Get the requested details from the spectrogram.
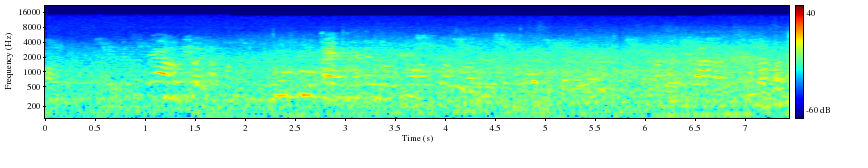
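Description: Teenage girls talk close by.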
